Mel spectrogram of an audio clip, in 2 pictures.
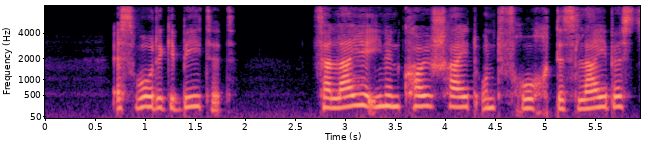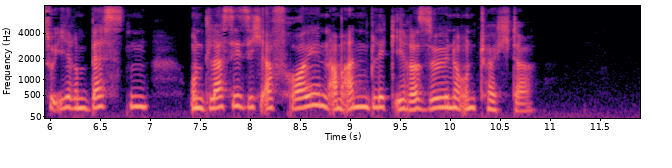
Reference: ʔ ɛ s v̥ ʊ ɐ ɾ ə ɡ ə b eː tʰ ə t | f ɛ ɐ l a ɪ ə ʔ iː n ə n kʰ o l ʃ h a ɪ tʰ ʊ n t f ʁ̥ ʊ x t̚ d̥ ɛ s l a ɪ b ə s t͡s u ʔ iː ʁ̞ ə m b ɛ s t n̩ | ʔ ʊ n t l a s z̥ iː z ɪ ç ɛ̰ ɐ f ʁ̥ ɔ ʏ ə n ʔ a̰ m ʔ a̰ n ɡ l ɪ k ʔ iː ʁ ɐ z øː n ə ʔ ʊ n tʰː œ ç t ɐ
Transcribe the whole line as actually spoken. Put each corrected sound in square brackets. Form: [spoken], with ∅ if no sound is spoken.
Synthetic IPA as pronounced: ʔ ɛ s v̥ ʊ ɐ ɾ ə ɡ ə b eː tʰ ə t | f ɛ ɐ l a ɪ ə ʔ iː n ə n kʰ [ɔ] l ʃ h a ɪ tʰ ʊ n t f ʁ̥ ʊ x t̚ d̥ ɛ s l a ɪ b ə s t͡s u ʔ iː ʁ̞ ə m b ɛ s t n̩ | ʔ ʊ n t l a s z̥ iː z ɪ ç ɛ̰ ɐ f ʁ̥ ɔ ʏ ə n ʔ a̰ m ʔ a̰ n [b] l ɪ k ʔ iː ʁ ɐ z øː n ə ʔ ʊ n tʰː œ ç t ɐ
